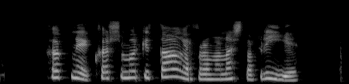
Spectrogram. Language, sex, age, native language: Icelandic, female, 11, Icelandic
